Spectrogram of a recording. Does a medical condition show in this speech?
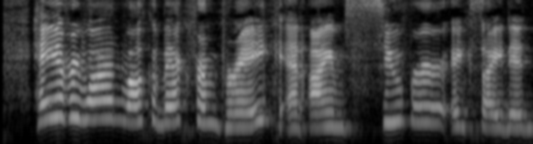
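Yes: bilateral cleft lip and palate; congenital.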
